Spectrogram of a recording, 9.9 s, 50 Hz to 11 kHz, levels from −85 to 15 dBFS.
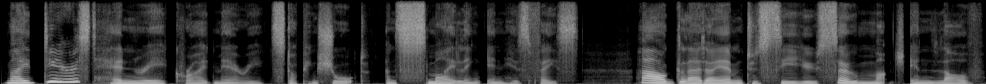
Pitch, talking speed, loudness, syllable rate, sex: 185 Hz, 140 wpm, -21 LUFS, 3.3 syllables/s, female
